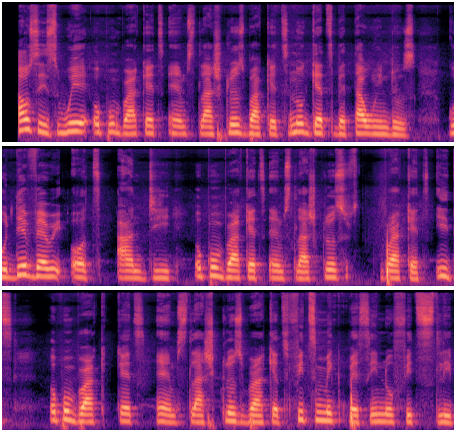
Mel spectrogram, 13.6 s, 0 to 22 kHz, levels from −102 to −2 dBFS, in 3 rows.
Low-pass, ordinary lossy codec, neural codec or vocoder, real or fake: none; none; none; real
